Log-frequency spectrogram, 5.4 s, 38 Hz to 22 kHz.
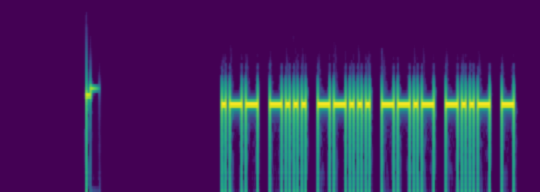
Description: Morse code, heard as a keyed tone, about 30 wpm, 700 Hz. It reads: WB7QXT
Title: USA Call Signs 30wpm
